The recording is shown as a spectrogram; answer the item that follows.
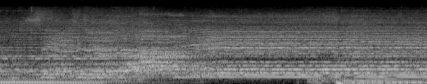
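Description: Large church choir of adults and children singing a gospel-style worship song with instrumental accompaniment. The bass drops out about a second in and comes back shortly before the end.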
